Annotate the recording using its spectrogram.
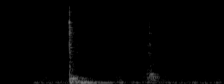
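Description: Immersion heater thermostat's trip-switch reset button clicking as it is pushed back down with a screwdriver: a sharp click, then a fainter one. The click means the tripped overheat cutout has been reset.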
